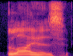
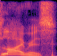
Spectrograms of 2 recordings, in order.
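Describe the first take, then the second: First: The name sounds like the word liars. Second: The name sounds like liras. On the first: "you called it liars" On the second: "I've always pronounced it as liras"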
